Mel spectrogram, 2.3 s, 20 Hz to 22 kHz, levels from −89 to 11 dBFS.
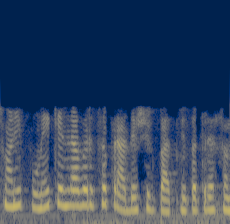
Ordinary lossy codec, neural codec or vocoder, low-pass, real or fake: none; autoencoder, 48 kHz, 128 numbers a frame, DAC-VAE, trained on Japanese speech; 3.6 kHz; fake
